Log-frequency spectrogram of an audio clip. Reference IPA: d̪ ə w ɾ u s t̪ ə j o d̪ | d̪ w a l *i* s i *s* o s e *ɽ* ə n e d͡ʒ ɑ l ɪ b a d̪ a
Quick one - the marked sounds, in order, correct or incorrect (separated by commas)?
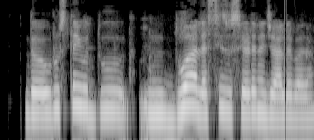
incorrect, incorrect, correct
